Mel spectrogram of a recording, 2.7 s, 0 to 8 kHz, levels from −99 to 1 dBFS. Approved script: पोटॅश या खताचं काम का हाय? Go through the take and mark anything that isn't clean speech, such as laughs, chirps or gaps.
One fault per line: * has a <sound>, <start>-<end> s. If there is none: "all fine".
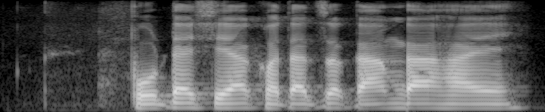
all fine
